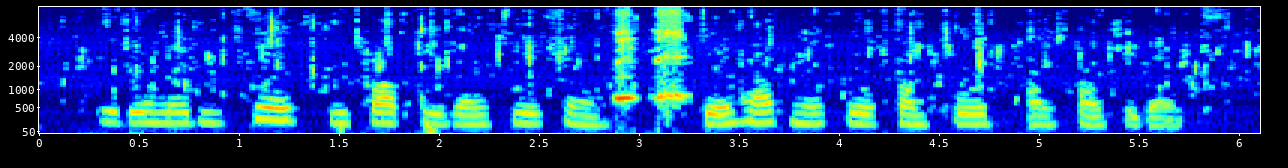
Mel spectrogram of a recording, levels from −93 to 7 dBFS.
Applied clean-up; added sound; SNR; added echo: classical method spectral subtraction.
